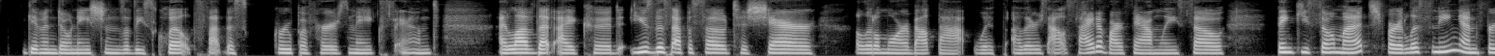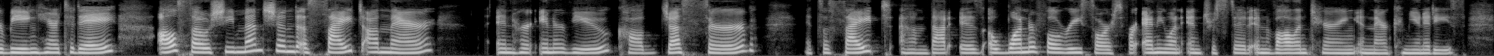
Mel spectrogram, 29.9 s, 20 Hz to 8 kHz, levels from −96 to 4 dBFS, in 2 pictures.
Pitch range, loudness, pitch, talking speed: 190-225 Hz, -20 LUFS, 200 Hz, 150 wpm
